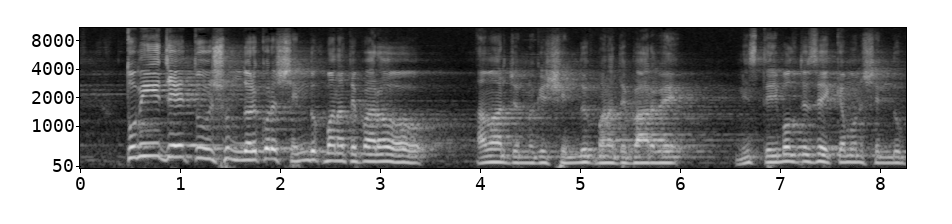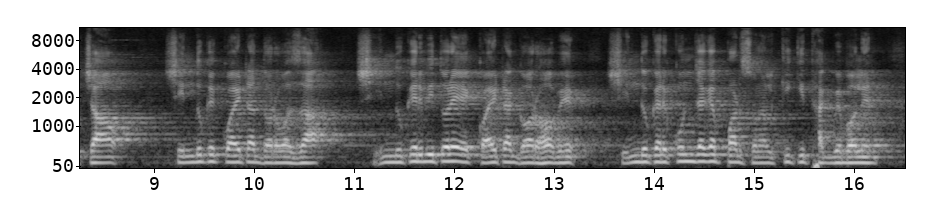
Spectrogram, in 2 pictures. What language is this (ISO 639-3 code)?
ara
